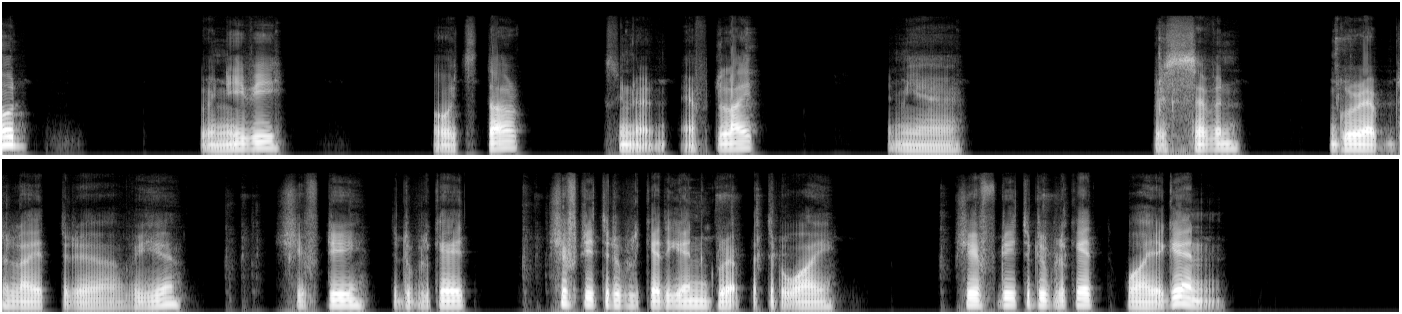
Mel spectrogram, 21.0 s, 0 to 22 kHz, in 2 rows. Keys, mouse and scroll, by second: 0.0 click, 2.6-2.9 middle drag, 4.7 click, 5.8 shift+middle click, 6.5 click, 7.0 middle click, 8.8 KP_7, 12.4 shift+d, 14.6 shift+d, 17.7 shift+d, 20.5-20.9 middle drag.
